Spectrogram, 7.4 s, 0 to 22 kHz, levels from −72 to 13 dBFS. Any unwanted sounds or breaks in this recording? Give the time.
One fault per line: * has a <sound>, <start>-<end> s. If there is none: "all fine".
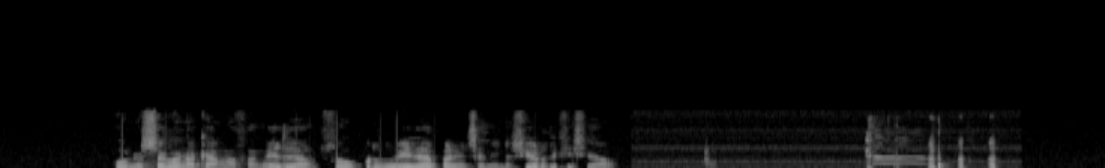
* has a chirp, 4.7-4.8 s
* has a laugh, 5.8-6.7 s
